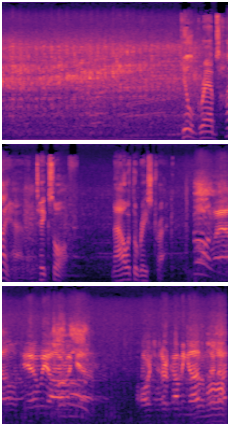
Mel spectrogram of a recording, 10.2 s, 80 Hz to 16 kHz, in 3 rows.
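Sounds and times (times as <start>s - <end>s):
ambulance engine driving away: 0.0s - 5.1s
speech: 2.8s - 8.3s, 8.9s - 10.1s.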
